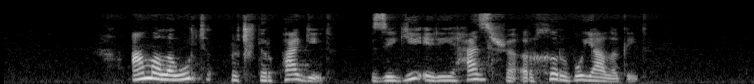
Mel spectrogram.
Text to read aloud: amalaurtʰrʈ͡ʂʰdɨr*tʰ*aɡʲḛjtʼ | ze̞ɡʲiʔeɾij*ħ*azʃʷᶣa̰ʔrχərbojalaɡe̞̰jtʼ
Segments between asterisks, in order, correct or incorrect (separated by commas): incorrect, correct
